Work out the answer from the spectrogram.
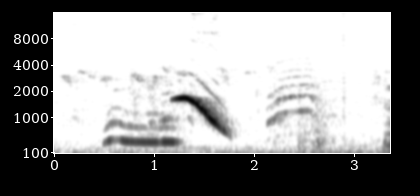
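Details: Two-year-old captive common hill myna from East Kalimantan, early in learning to speak, utters a steady low note, then a loud falling whistled slur, followed by softer arched, speech-like phrases in a quiet room.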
